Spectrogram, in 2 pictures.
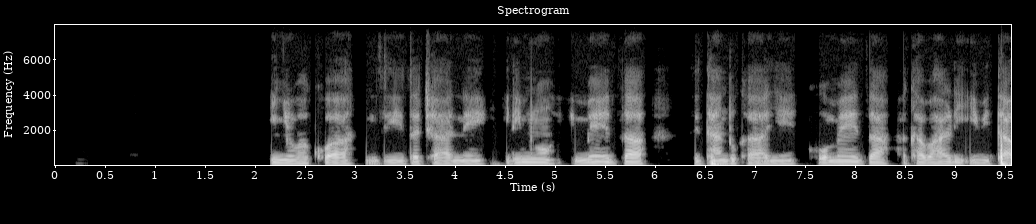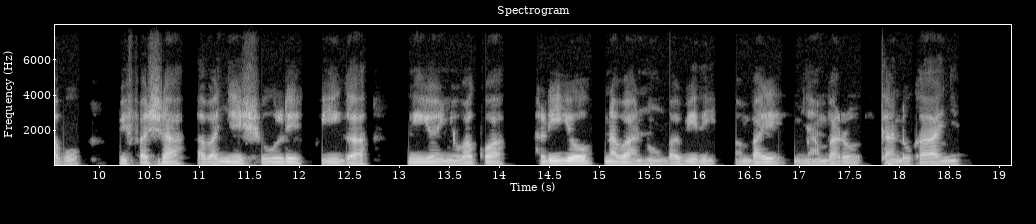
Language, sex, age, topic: Rundi, male, 25-35, education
